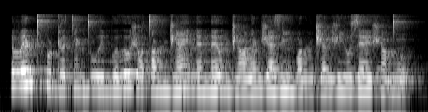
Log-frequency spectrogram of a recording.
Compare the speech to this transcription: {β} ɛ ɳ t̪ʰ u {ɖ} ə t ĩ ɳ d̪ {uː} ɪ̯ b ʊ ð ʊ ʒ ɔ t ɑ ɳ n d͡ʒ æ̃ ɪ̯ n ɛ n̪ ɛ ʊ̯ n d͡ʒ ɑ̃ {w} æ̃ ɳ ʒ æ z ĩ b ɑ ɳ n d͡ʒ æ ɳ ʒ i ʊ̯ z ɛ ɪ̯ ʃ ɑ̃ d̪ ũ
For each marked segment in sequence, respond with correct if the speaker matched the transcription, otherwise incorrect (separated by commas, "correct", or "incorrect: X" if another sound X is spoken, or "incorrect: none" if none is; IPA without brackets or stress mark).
correct, correct, correct, incorrect: ð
